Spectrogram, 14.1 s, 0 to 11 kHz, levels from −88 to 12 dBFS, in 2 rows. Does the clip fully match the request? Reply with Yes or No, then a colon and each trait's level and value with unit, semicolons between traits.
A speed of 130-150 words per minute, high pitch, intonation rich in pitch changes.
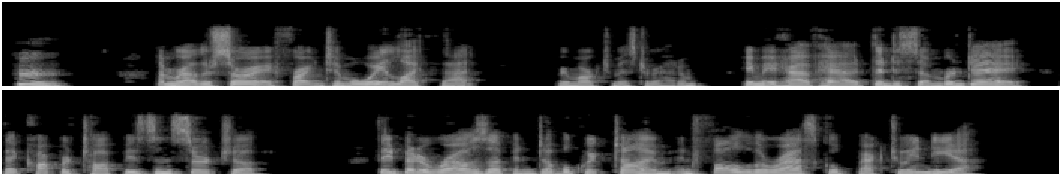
No: average, 175 wpm; high, 195 Hz; wide, 5.7 semitones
